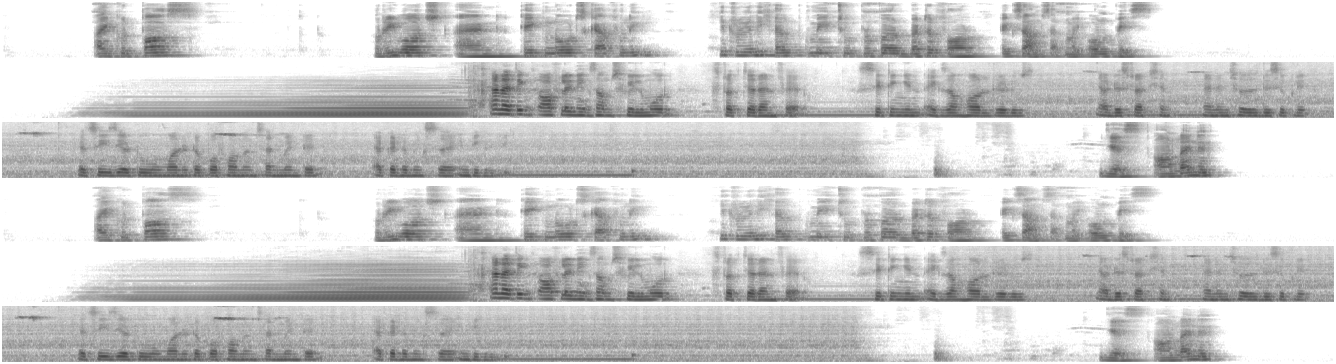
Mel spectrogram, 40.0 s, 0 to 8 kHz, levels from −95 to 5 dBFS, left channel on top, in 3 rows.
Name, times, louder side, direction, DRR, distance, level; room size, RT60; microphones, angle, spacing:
voice 1, 0.9-1.9 3.7-6.6 7.2-11.5 37.6-38.7, left 4 dB, 70° left, 0.8 m, -36 dB
Bowed string instrument, 14.2-18.1, right 1 dB, 70° right, 0.9 m, -35 dB
voice 2, 17.8-20.0 20.4-23.6 24.2-26.4 27.4-29.9 30.3-33.0 36.0-36.1, equal, 10° left, 0.9 m, -32 dB
sound 1, 22.8-35.8, right 2 dB, 40° right, 2.7 m, -49 dB
sound 2, 24.1-24.3 24.7-24.8 25.2-25.8 26.8-27.1 28.2-28.3 28.6-29.5, right 7 dB, 85° right, 1.8 m, -43 dB
12.0 x 6.6 x 3.3 m
head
